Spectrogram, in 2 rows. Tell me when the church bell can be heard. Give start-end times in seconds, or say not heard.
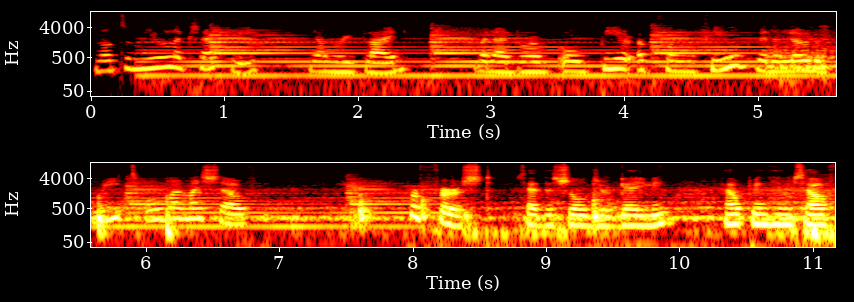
0.3-8.4.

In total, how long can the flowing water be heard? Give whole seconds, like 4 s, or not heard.
not heard.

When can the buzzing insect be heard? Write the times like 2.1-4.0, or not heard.
5.0-11.1.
